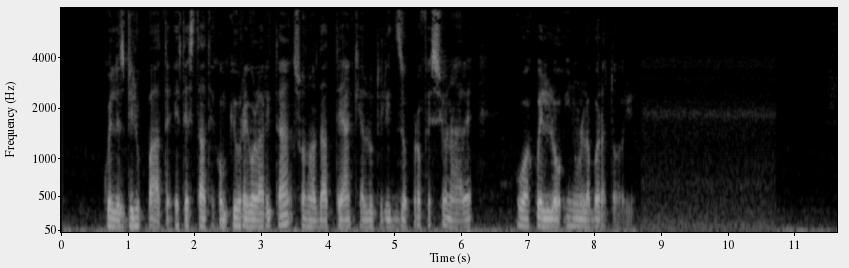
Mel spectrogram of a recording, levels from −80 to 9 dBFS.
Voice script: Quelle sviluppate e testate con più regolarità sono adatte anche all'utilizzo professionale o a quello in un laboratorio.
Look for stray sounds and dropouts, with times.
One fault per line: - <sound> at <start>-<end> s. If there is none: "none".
none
